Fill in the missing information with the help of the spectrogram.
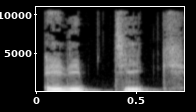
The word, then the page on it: elliptique: francais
